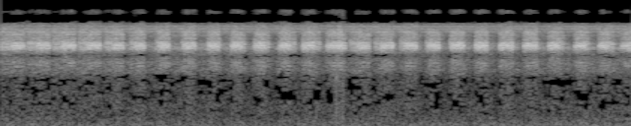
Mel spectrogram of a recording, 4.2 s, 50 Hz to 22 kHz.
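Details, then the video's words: Cicadas singing in summer in Provence, southern France: a dense, loud buzzing chorus pulsing in quick regular throbs, about three per second, with no other sounds. "Canto Cigarra 🦗 [ Escuchar les cigarras en verano 10 H]"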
